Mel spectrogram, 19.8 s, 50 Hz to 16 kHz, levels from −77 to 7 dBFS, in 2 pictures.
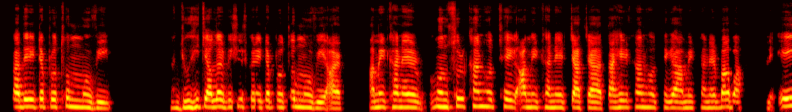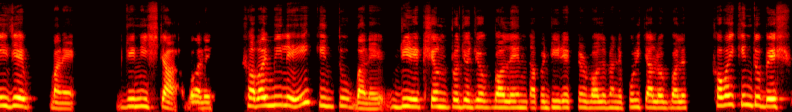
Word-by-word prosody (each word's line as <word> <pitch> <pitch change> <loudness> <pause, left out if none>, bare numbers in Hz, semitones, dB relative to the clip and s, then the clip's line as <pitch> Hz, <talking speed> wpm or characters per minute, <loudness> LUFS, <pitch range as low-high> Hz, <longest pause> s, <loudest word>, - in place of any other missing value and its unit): তাদের 230 +1 +4
এটা 240 +2 0
১ম 235 +2 -1 0.2
মুভি। 195 -2 0 1.0
জুহি 210 +2 +2
চাওলার 230 0 +5
বিশেষ 235 +1 -8
করে 225 -1 -4
এটা 225 - 0
১ম 220 +2 -3
মুভি 190 -2 0
আর 180 - +3 0.4
আমির 220 0 0
খানের, 215 -1 +3 0.3
মনসুর 230 +1 +2
খান 245 -1 0
হচ্ছে 235 +1 -6 0.2
আমির 215 -1 -2
খানের 210 -2 -1
চাচা, 205 0 +2 0.2
তাহির 210 +1 -1
খান 225 -1 -2
হচ্ছে 205 0 -7
গিয়ে 205 -1 +2
আমির 195 0 -5
খানের 200 -1 -4
বাবা। 225 -3 +1 0.3
তো 185 - -13 0.2
এই 270 +1 +4
যে 270 - +8 0.4
মানে 175 -2 0 0.8
জিনিসটা 245 -2 +1 0.3
বলে। 190 -1 +1 0.5
সবাই 260 +1 +6
মিলেই 275 -3 +3 0.2
কিন্তু 255 -1 -3 0.2
মানে 170 -2 +1 0.4
direction 235 -1 +3
প্রযোজক 225 -1 0
বলেন, 205 0 +3
তারপর 200 0 -3
ডিরেক্টর 210 0 -3
বলেন 200 0 0
মানে 195 -1 -4
পরিচালক 205 -3 0
বলেন। 200 0 0 0.4
সবাই 285 +2 +5
কিন্তু 290 -1 0
বেশ 245 0 +9
220 Hz, 150 wpm, -19 LUFS, 200-235 Hz, 1.0 s, বেশ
